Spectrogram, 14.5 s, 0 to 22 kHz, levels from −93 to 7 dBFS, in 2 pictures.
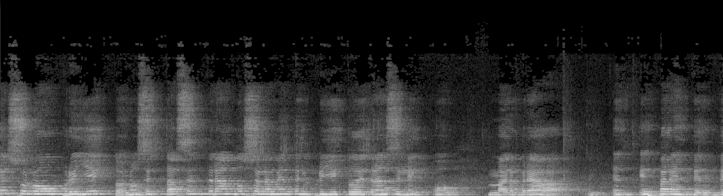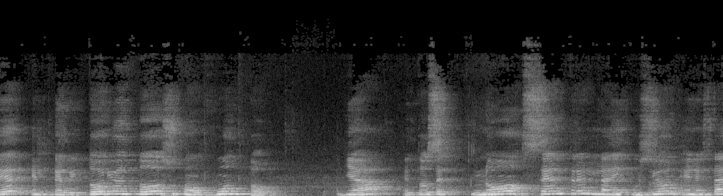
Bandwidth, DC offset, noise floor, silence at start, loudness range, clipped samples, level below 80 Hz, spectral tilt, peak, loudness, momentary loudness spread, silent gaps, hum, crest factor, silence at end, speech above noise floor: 13 kHz; under 0.1%; -44 dBFS; 0 s; 3 LU; under 0.1%; -48 dBFS; -5.5 dB/octave; -2 dBFS; -16 LUFS; 9 LU; none; none; 14 dB; 0 s; 28 dB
